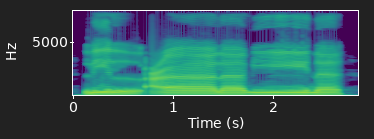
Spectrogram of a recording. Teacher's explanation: nggak boleh putus huruf lam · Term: lam sukun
